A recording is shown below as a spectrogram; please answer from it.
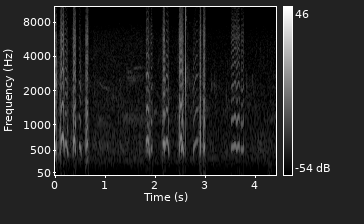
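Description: Cartoon rodent voices chattering: clusters of short, high squeaky chirps, a pause about a second in, then a short warbling call near the end.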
